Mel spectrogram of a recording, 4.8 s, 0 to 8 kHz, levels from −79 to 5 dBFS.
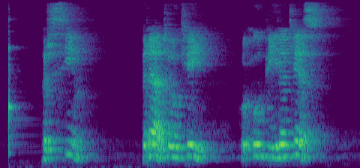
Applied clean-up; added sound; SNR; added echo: none; Bowed string instrument; 17 dB; reverberation time 0.6 s.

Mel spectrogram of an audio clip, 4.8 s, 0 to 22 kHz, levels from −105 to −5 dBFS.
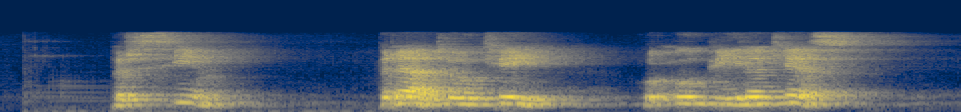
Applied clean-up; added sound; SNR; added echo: neural separator model SepFormer DNS4.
